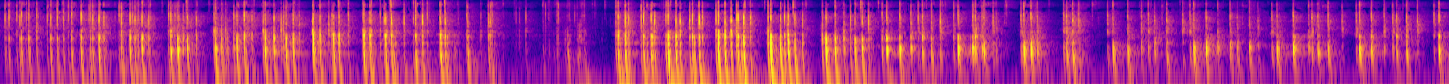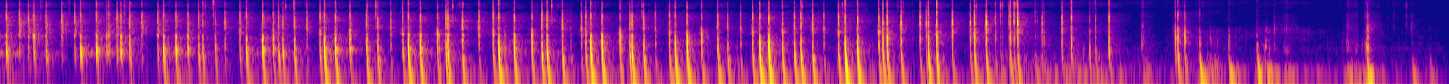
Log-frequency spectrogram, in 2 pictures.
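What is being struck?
Hard plastic phone case.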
